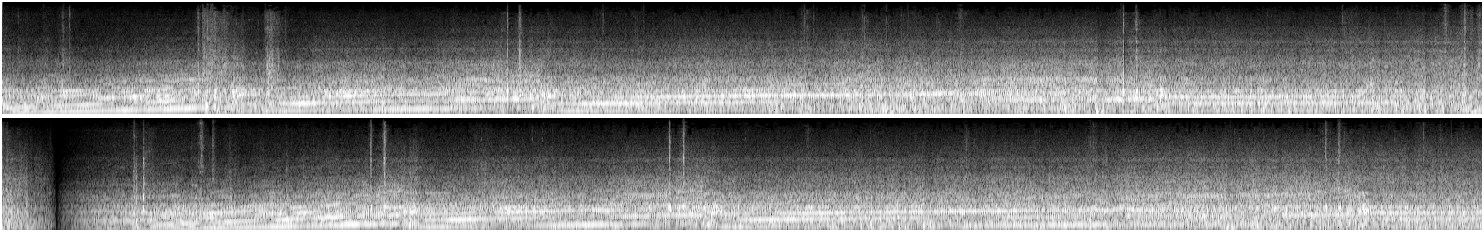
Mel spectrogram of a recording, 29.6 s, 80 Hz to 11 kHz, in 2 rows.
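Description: Mercedes-AMG A 45's turbocharged 2.0-litre four-cylinder at full throttle, heard from inside the cabin. The revs climb through the gears, falling at each quick upshift of the seven-speed dual-clutch gearbox, about three shifts per pull. There are two such pulls, the second starting after a sudden cut about halfway.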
